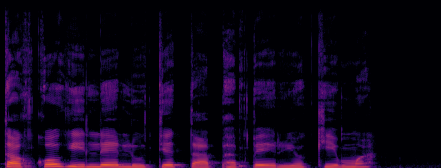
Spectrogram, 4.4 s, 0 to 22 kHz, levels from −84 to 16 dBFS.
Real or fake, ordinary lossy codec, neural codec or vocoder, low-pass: real; none; none; none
